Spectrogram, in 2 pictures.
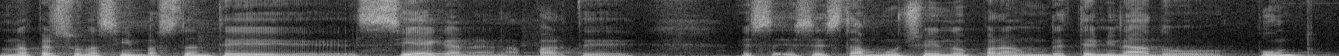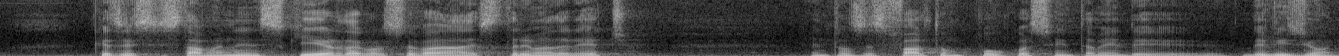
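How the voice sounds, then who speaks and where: A man's medium-pitched voice, moderately paced, with fairly even intonation. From Brazil, German parents. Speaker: purchasing manager in the auto industry. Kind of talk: interview conversation. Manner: hesitant, many fillers.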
